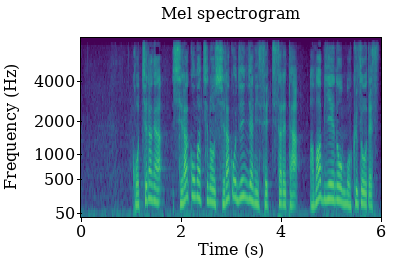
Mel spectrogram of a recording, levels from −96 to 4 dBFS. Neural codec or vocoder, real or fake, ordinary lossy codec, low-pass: none; real; none; 7.2 kHz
